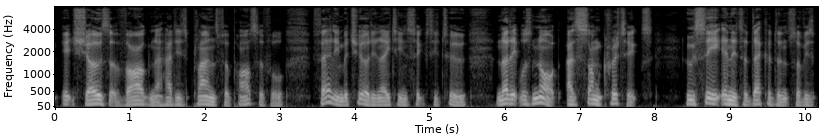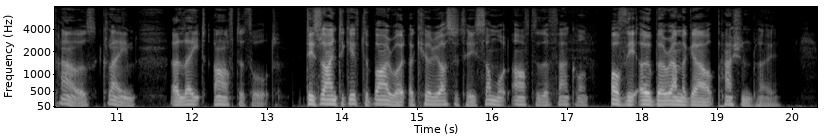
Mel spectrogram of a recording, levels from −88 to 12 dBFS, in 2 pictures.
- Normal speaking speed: Yes, average, 145 wpm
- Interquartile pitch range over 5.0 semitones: No, average, 4.2 semitones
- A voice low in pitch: Yes, low, 105 Hz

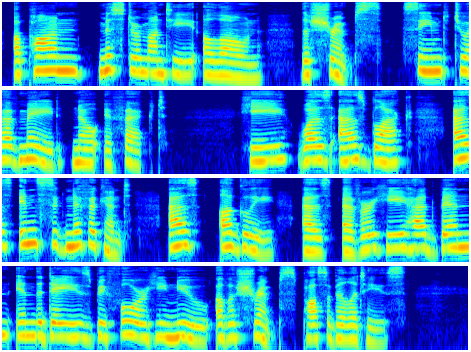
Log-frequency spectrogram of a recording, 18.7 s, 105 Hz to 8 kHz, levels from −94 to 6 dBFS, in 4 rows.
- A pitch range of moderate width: Yes, average, 3.1 semitones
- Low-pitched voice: No, high, 210 Hz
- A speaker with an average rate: No, slow, 110 wpm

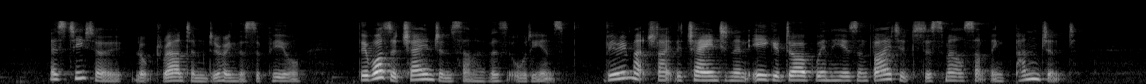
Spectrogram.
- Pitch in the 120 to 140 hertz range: No, high, 190 Hz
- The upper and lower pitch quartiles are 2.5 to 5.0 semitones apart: Yes, average, 4.7 semitones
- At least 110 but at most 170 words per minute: No, average, 180 wpm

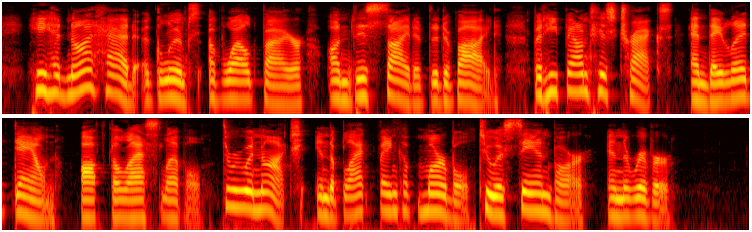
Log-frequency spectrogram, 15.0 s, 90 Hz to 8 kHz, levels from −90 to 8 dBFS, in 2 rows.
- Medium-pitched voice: Yes, medium, 170 Hz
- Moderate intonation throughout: Yes, average, 4.4 semitones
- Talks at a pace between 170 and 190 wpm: Yes, average, 175 wpm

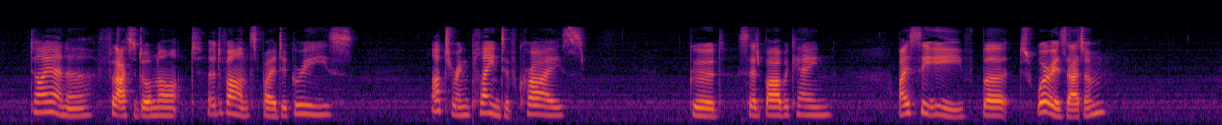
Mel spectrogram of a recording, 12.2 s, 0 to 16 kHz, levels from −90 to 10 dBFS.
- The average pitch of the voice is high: Yes, high, 210 Hz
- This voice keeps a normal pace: No, slow, 100 wpm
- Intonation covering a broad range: No, average, 3.2 semitones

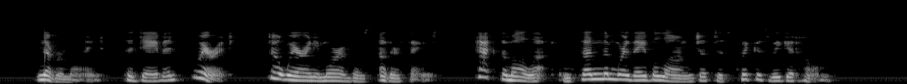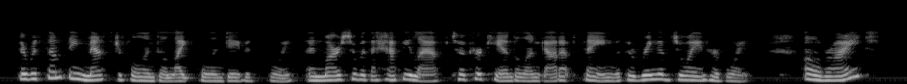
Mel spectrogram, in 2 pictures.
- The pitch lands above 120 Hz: Yes, high, 190 Hz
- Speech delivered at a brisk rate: Yes, fast, 210 wpm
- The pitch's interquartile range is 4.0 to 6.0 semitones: Yes, average, 5.1 semitones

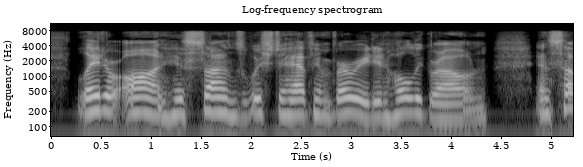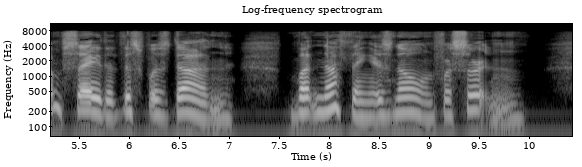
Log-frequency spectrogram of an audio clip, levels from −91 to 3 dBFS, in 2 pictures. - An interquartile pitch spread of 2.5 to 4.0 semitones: Yes, average, 3.3 semitones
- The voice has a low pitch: No, medium, 170 Hz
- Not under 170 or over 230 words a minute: No, average, 145 wpm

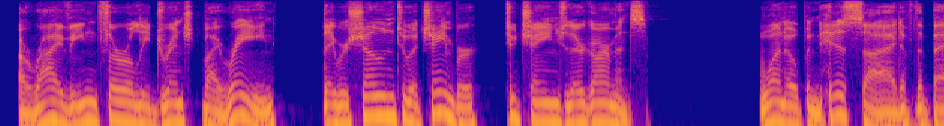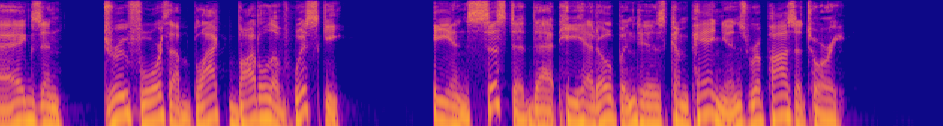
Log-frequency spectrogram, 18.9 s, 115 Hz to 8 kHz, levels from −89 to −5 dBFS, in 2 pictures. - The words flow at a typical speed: No, slow, 125 wpm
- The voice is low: Yes, low, 115 Hz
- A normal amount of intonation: Yes, average, 4.6 semitones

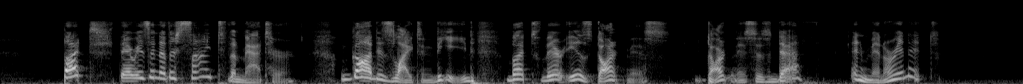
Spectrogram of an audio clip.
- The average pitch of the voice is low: No, high, 205 Hz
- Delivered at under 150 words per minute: Yes, average, 140 wpm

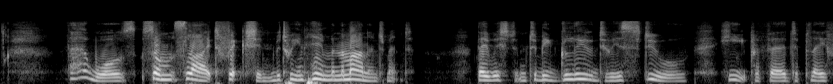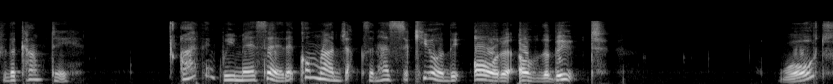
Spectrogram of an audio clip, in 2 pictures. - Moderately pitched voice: No, high, 205 Hz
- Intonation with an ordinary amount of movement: No, wide, 5.8 semitones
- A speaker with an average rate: Yes, average, 150 wpm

